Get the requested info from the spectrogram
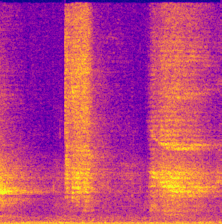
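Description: Heavy breathing of bodybuilders straining to hold a pose: two short, breathy exhalations, one about half a second in and one near the end, over a steady low room hum.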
